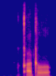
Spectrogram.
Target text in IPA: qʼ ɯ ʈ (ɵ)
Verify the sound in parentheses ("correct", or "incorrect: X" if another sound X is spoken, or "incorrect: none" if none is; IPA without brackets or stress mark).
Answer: incorrect: o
